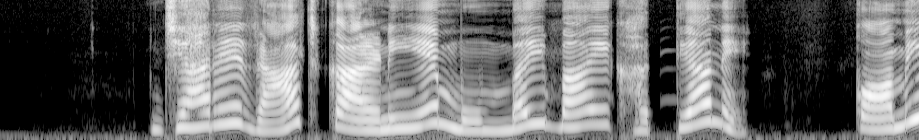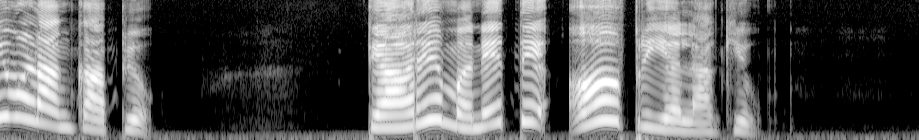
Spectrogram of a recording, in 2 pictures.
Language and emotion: Gujarati, disgusted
